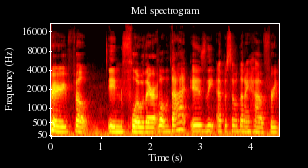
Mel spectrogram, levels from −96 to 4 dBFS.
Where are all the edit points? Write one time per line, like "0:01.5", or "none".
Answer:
0:02.1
